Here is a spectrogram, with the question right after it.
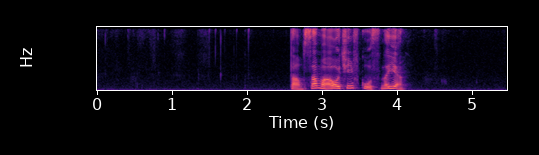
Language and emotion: Russian, positive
